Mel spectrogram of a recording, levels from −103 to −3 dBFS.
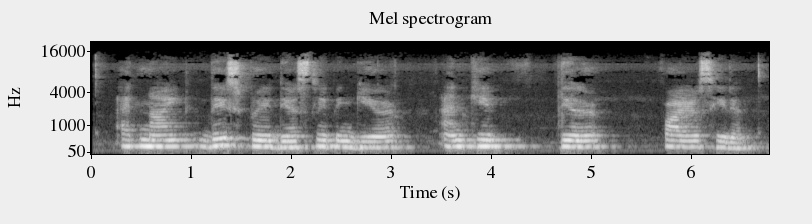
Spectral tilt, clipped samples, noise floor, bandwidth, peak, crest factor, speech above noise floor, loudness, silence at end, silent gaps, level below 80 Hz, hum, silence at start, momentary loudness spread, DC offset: -4.5 dB/octave; under 0.1%; -51 dBFS; 15.5 kHz; 0 dBFS; 20 dB; 32 dB; -19 LUFS; 0.05 s; none; -56 dBFS; none; 0.05 s; 12 LU; under 0.1%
